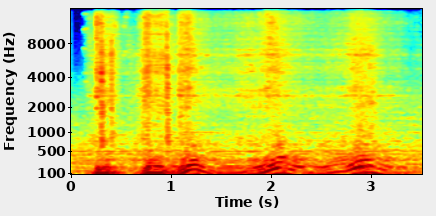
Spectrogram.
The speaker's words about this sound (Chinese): 引擎隆隆作响。他往前一个弯腰，离合器咔嗒一声。雪地摩托车就像抹了油的闪电一样，飞驰了出去，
